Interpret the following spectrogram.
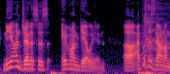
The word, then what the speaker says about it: Evangelion: All right, Neon Genesis Evangelion. I put this down on the list. What? I love that pronunciation.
